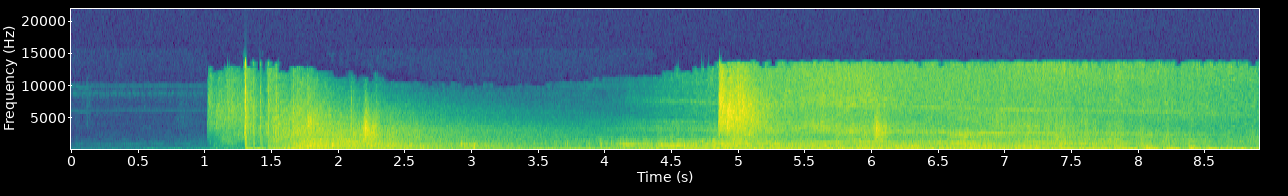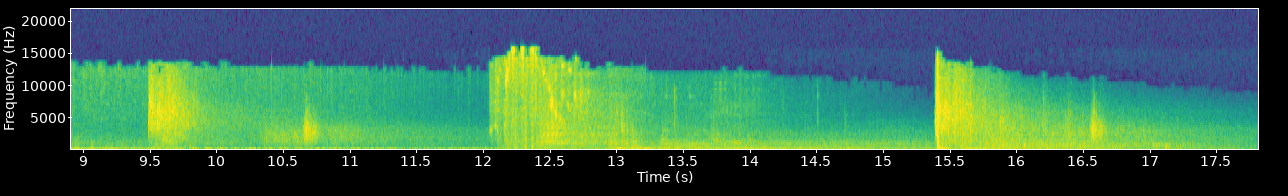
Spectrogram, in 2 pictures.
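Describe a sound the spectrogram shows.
A large spacecraft's engines roar and rumble as it hovers low overhead.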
